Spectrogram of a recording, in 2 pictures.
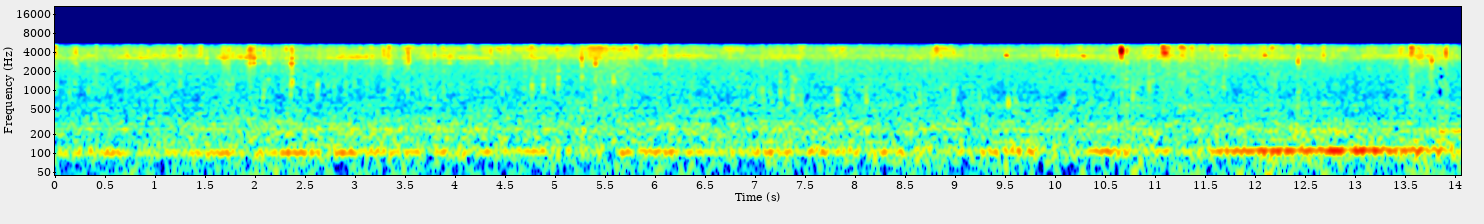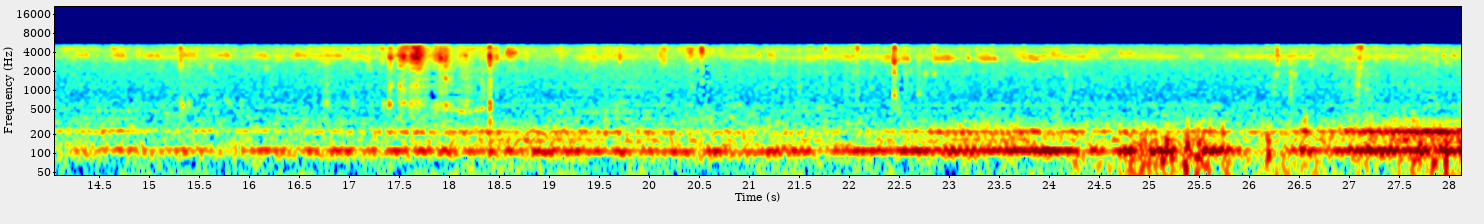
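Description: Groundhog feeding close to the microphone: faint scattered clicks and patter of it handling and chewing cherry tomatoes, over a steady low hum. A brief rustle comes a little past halfway, and the sound grows louder and rumbling near the end as the animal moves up against the microphone.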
